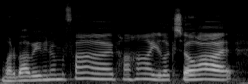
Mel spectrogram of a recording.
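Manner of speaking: eager, thirsty, flirty, gushing come-on voice. Retelling a husband's thirsty comments on his wife's Instagram posts: imitating Russell Wilson's thirsty flirting. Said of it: "thirstily leaving comments on her Instagram post".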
